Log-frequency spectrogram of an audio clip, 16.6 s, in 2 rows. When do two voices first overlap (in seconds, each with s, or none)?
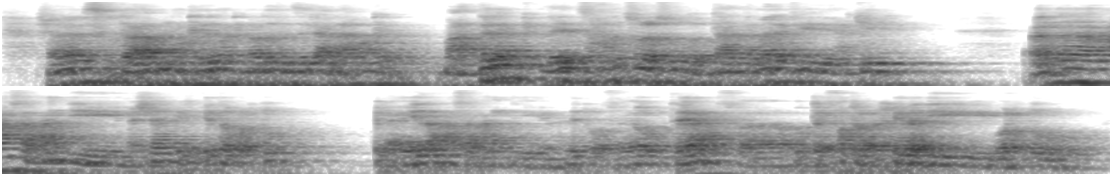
none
